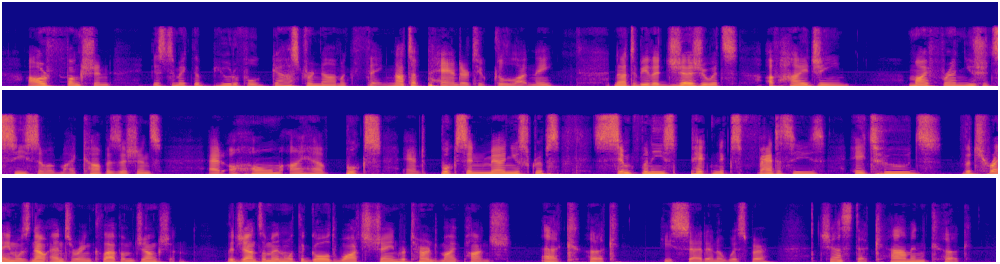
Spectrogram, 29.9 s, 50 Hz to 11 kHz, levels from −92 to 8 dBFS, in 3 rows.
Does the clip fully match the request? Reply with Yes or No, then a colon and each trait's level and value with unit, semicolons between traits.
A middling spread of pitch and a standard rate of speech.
Yes: average, 4.5 semitones; average, 145 wpm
